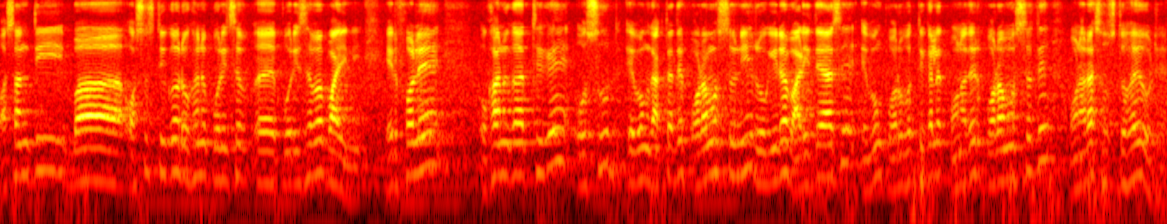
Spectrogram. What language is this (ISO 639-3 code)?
ben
